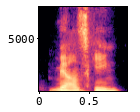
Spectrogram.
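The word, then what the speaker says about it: Måneskin: to pronounce it it's main skin well that's how we pronounce it but I think they pronounce it differently in Italy probably um I call them mekin it could be that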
